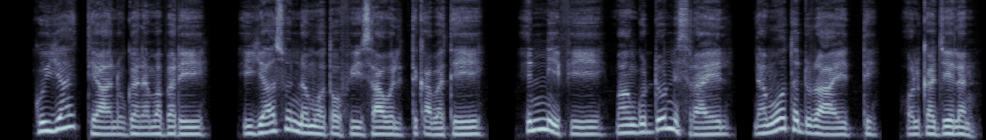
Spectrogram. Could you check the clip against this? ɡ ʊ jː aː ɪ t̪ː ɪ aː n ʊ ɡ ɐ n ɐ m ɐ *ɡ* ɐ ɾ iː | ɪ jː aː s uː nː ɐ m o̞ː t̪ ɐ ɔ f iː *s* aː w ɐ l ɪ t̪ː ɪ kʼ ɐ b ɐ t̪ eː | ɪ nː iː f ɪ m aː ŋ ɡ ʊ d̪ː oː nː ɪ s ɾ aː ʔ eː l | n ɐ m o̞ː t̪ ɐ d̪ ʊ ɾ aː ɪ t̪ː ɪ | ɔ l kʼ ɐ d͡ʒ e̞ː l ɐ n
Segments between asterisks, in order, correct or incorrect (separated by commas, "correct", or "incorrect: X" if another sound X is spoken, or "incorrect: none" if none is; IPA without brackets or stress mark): incorrect: b, correct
